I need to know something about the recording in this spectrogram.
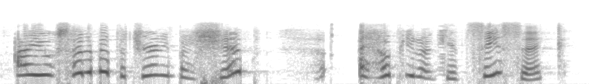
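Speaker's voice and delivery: high, quick chirpy voice; bubbly little companion; perky girl character. Acted.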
